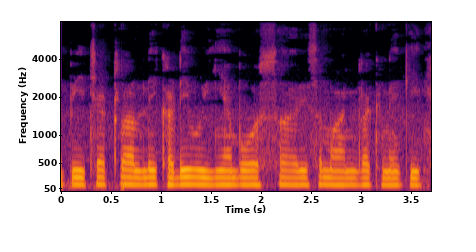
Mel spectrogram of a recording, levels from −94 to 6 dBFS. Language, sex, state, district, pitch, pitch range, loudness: Hindi, male, Uttar Pradesh, Shamli, 125 Hz, 120-125 Hz, -18 LUFS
